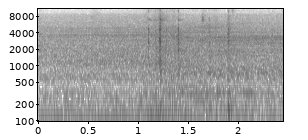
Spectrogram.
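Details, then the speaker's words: Minn Kota Edge trolling motor on first test after cleaning water and gunk from the lower end, new seals and new brushes, on a charged battery: steady even low hum, no grinding or surging. Runs like new. "Look at that. Running like a brand new one."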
